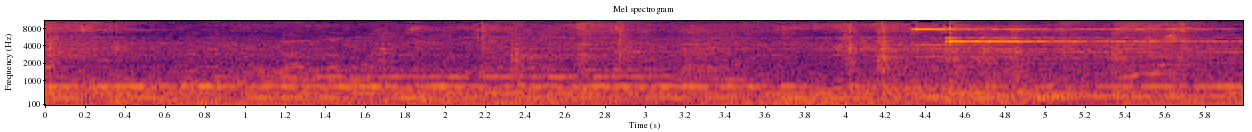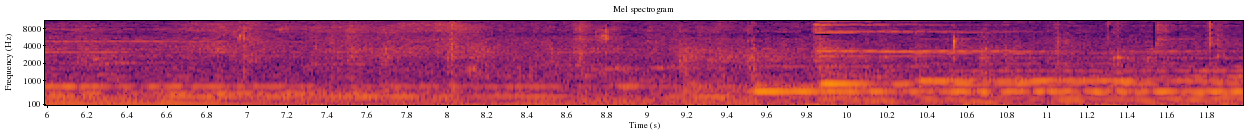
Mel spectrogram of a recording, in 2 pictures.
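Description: Sustained orchestral music with bell-like mallet tones and a low drone, with no animal sounds.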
